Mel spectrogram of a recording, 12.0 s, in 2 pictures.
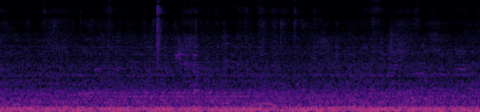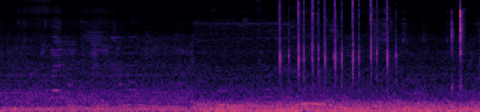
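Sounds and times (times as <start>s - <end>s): sharp clicks: 9.5s - 11.0s.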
